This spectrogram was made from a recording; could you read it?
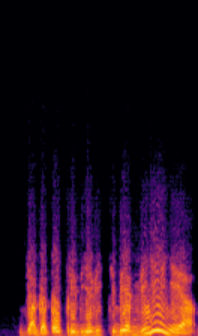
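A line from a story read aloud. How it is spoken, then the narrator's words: Roared. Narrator (Russian): взревел Мэг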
